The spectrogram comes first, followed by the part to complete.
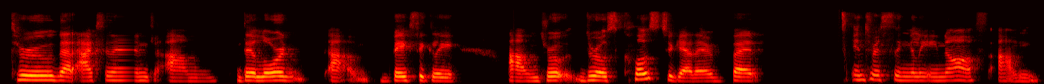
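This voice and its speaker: Chatty woman from Puerto Rico. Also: on the low side. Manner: warm, laughing often, many fillers. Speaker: guest alumna, architect. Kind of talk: video call interview.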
